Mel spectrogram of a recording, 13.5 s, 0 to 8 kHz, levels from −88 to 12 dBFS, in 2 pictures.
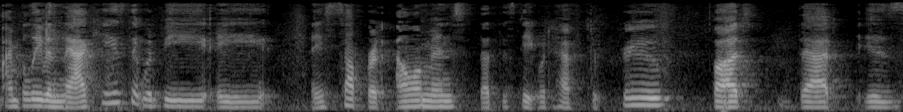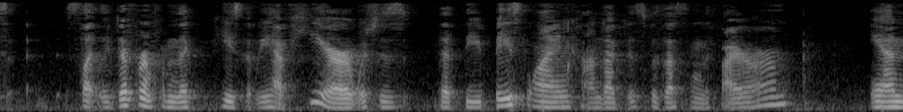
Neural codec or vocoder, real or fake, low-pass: vocoder, 44.1 kHz, 80 mel bands, Vocos; fake; 7.2 kHz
